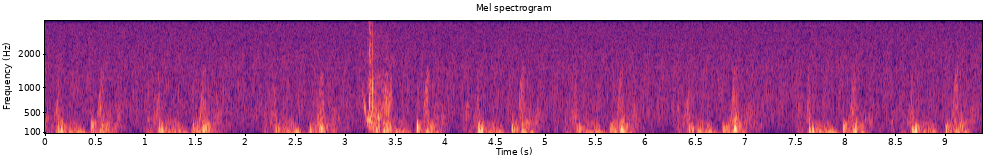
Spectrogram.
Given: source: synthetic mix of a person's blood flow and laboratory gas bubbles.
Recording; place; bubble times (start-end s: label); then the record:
Doppler ultrasound of blood flow; precordium
3.15-3.48 s: bubbles
From the record:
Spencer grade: 1 (occasional bubble signal discernible with the cardiac motion signal, with majority of cardiac periods free of bubbles); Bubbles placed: only in the low amplitude regions of the cardiac cycle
